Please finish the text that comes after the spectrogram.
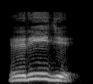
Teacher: Jim will get sifa of qalqala. Jim is majhura letter, so make sure there should not be any escape of breath here.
